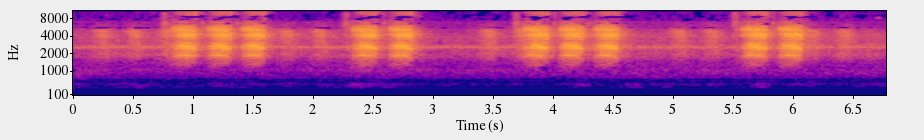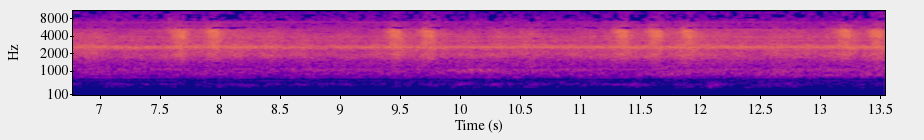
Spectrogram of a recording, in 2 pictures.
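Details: Crickets calling on a summer night: loud groups of two to three rasping pulses repeat every couple of seconds, then fade to softer, scattered chirps over a steady background drone.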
